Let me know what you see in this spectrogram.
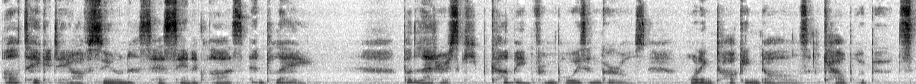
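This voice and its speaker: Someone whispers at a fairly slow pace. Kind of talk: whispered bedtime story reading. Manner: whispered, soft-spoken.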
